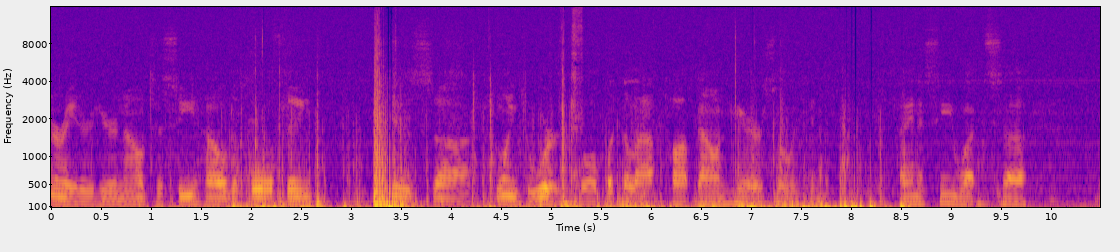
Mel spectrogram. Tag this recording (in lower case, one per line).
speech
